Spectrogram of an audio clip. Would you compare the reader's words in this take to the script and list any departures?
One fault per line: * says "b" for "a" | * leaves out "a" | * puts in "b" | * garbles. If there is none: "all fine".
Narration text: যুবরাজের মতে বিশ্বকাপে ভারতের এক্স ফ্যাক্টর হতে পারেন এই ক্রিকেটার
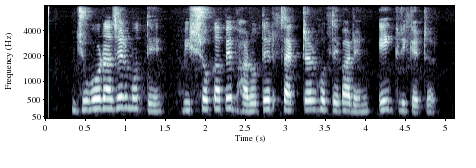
* leaves out "এক্স"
